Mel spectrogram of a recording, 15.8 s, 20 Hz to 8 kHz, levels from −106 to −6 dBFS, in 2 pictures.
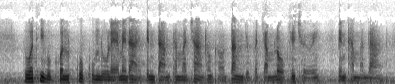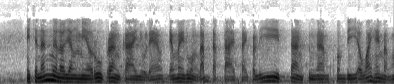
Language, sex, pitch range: Thai, male, 95-125 Hz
